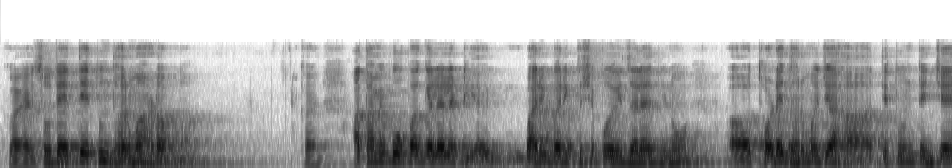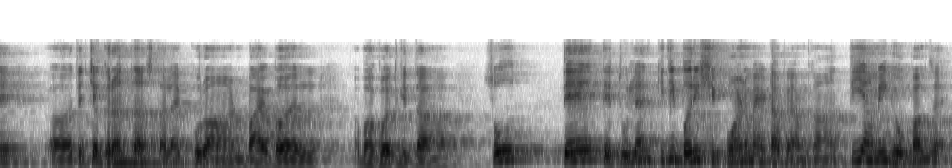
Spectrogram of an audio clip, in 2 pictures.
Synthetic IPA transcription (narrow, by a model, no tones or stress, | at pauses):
kajsot̪̬et̪et̪uːnd̪ʱəɾməɦaɽapna̰ | kaj | at̪aːmiːpəwpak̚ɡelajlaʈibaɾiːk̚baɾiːk̚t̪əɕẽpəjd͡zaljat̪ino | t̪ʰoɽed̪ʱəɾməd͡ʑeaɦat̪et̪uːnt̪ẽɲt͡ɕe | t̪jãɲt͡ɕeɡɾənt̪ʰəəst̪alaekuɾaɳbajbəl | bʱəɡʋət̪ɡʱet̪a | sot̪et̪et̪uljankit̪iːbəɾiːɕikʋəɳmɛ̃ʈapẽamkãt̪iːamiːɡʱewpak̚d͡za̰j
